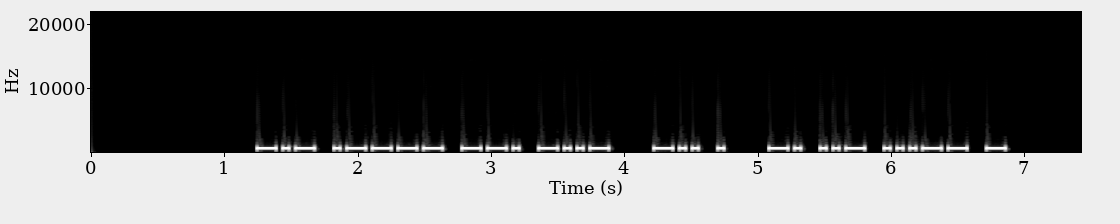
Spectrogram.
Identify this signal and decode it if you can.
Morse code, heard as a keyed tone, about 25 wpm, 700 Hz. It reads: K1GX DE NU3T
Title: USA Callsign DE Callsign - 4 Characters - 25wpm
